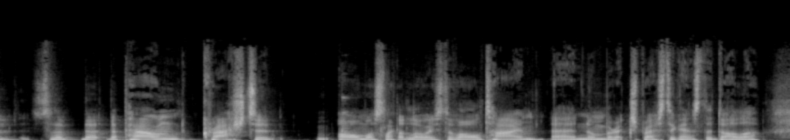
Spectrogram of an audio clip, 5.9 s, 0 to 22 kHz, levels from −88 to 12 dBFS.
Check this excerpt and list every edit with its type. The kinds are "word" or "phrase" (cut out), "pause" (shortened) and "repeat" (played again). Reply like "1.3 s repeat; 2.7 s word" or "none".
3.0 s word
